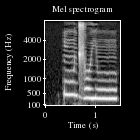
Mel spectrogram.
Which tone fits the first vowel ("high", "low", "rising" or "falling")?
high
